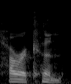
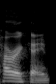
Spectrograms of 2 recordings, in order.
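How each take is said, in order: First: The word is said with a British pronunciation. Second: The word is said with an American pronunciation. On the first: "some people in my country, in the in the U K, pronounce it as hurricane" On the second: "America you pronounce it hurricane"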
